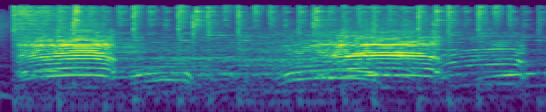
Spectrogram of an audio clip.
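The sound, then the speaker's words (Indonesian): Several cows moo loudly in overlapping, drawn-out calls, one low bellow following another with barely a pause, with no talking. “Dan mereka mengatakan kepada para petani bahwa sapi-sapi yang bahagia akan menghasilkan lebih banyak susu, dan ini pastilah akan membuat petani senang.”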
